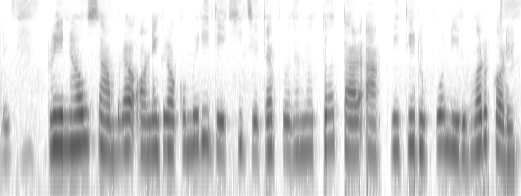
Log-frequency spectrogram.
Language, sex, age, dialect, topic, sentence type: Bengali, female, 25-30, Western, agriculture, statement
